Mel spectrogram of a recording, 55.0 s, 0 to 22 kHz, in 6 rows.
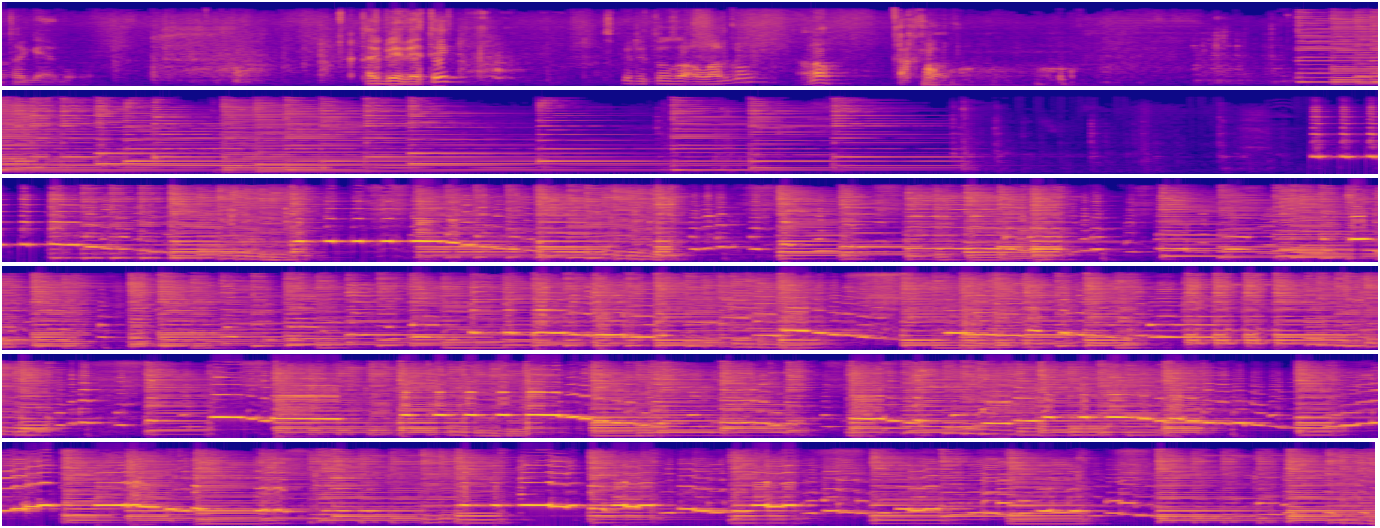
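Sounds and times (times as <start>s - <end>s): recorder playing: 8.6s - 15.6s, 17.9s - 55.0s
harpsichord chords: 8.6s - 16.4s, 17.9s - 55.0s.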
